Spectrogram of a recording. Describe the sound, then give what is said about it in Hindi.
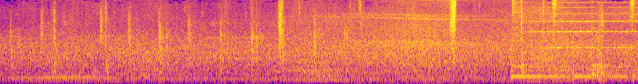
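A car drives along with a steady engine drone and road rumble throughout, scattered clicks and knocks on top, and a louder, higher-pitched engine tone in the last seconds. No one speaks. “मैं सोच रहा था अगर मेरे किसी जानने वाले ने मुझे इस गाड़ी को चलाते हुए देख लिया तो वो तो इसी जगह बेहोश हो जाएगा।”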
